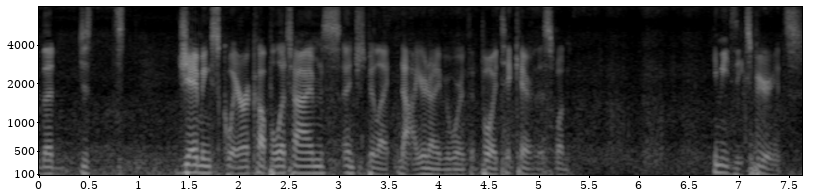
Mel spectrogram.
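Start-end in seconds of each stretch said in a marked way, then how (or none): 3.6-7.6 mock offhand, contemptuous, insolent, dismissive tone. Acting out a fighter sizing someone up and brushing him off: imitating insolent dismissal. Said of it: "I love just the insolence of".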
